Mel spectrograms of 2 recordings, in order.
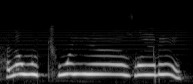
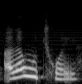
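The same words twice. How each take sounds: First: High, slow, drawn-out begging whine; whiny pleading. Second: Said in the usual way. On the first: Real, not acted. Gamer begs teammates to let him loot, whining.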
